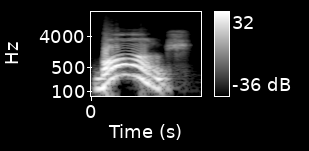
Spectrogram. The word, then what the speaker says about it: bônus: Por que que ela é uma paroxítona? Porque a sílaba tônica ela está aqui, né? Bônus. E terminou com o S, tá?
